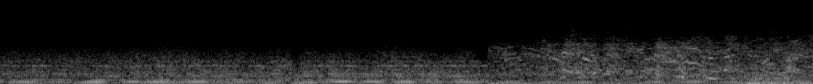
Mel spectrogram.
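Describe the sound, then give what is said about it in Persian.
A dense crowd of people present at a gathering murmurs and chatters continuously, some voicing opposition and some agreement, many overlapping voices forming a steady hubbub that swells and grows more animated toward the end, with no single voice standing out. “هم همه در میان حاضران در گرفت، برخی مخالف و برخی هم صدا با ابو طالب”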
